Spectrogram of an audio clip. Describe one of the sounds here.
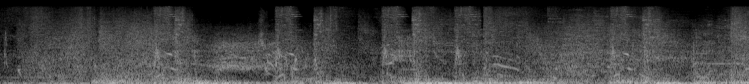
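Magic blasts burst and strike during a fight.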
